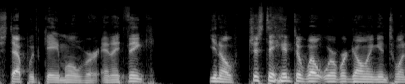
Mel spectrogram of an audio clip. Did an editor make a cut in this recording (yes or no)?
no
